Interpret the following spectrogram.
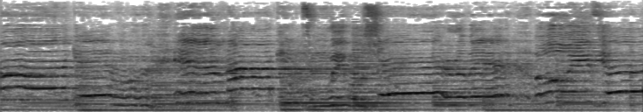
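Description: Live electronic cabaret song: a high male vocal sung in long, sliding notes over keyboard chords and a low bass note that changes every two to three seconds.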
